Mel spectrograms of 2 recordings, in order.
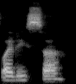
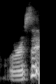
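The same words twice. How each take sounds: First: The name is pronounced the Russian way. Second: The name is pronounced the English way. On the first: "I always say it in the Russian way" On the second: "in English"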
